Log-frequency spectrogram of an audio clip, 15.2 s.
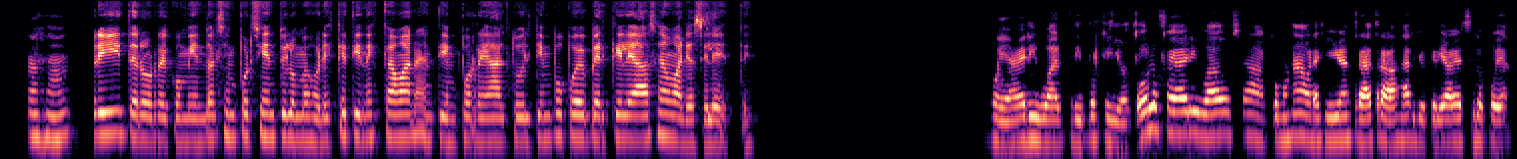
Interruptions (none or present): none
